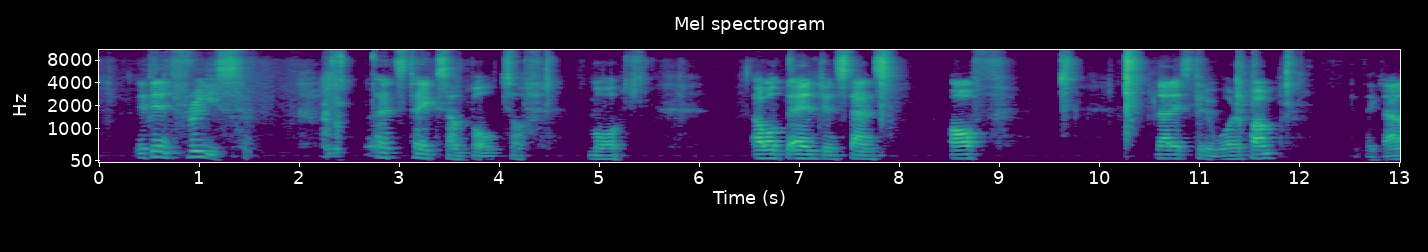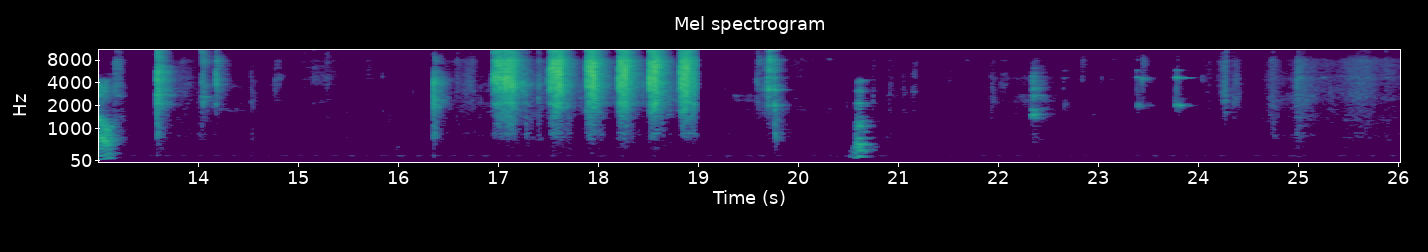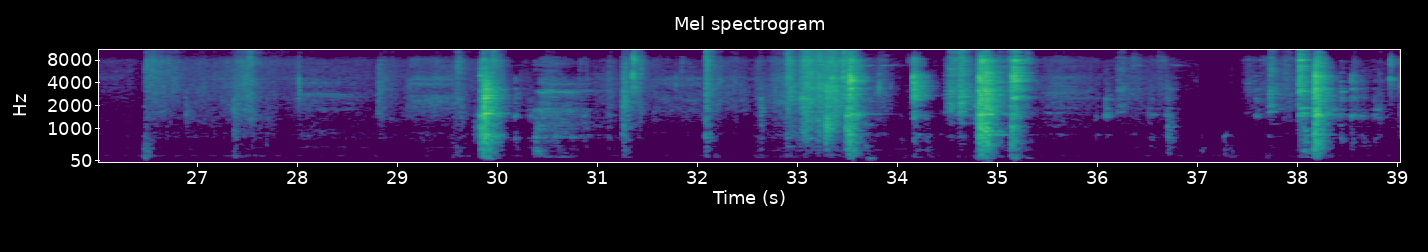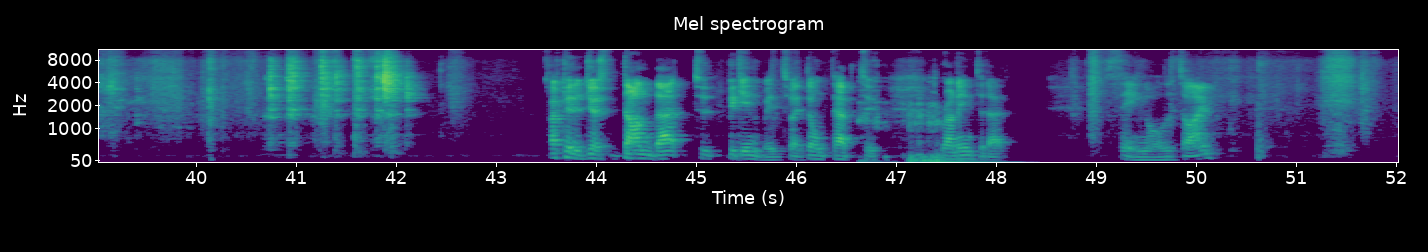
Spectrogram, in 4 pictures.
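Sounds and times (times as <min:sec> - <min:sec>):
ratchet wrench ratcheting: 0:17.0 - 0:19.0.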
